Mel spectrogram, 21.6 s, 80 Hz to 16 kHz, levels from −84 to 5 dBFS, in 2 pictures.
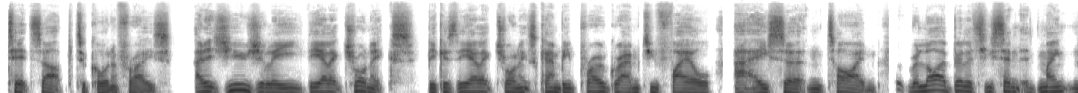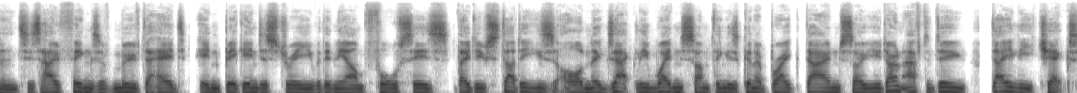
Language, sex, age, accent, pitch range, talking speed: English, male, 50-69, British, 110-130 Hz, 160 wpm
